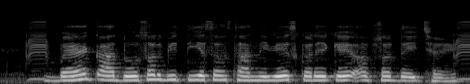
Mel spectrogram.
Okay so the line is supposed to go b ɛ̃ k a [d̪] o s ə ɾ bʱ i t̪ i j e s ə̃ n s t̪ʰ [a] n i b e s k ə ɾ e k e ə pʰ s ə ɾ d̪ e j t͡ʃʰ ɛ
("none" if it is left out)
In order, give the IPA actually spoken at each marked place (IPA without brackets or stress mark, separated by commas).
d̪, a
